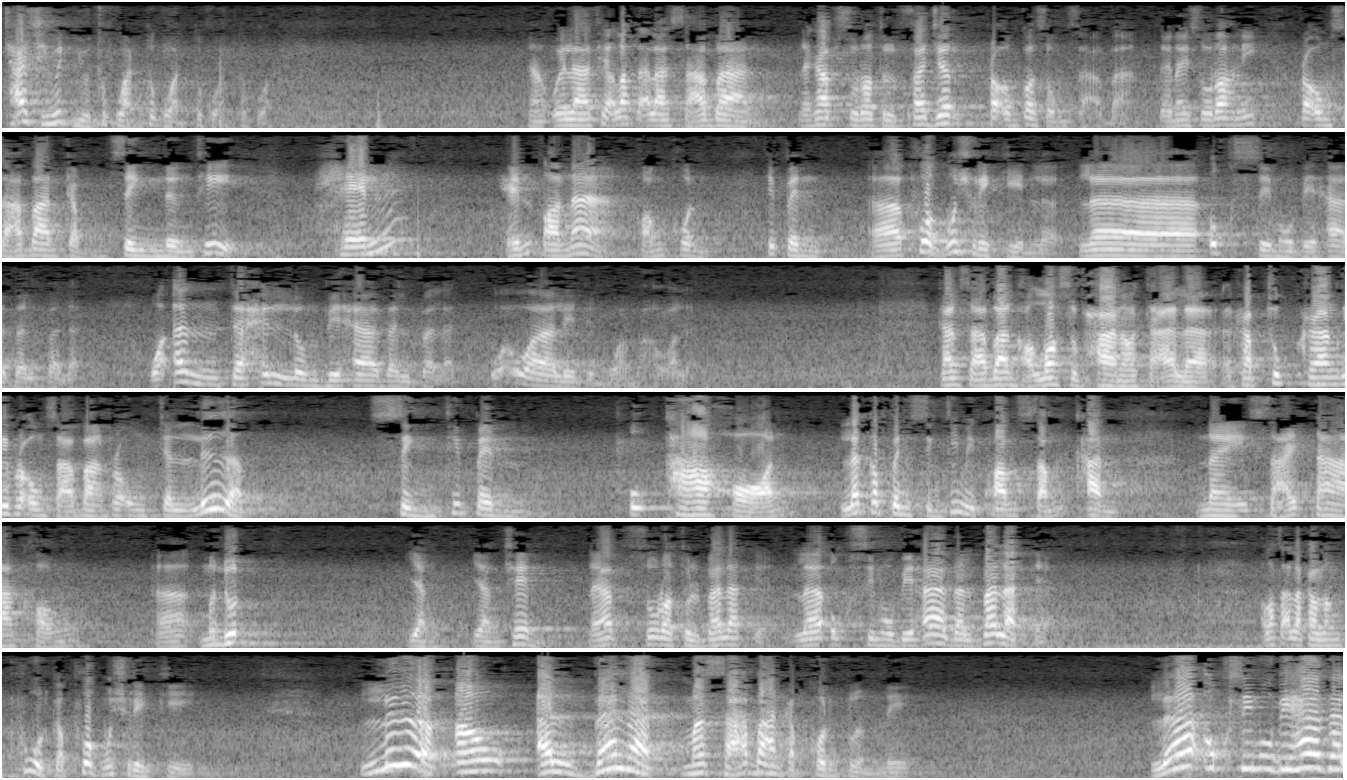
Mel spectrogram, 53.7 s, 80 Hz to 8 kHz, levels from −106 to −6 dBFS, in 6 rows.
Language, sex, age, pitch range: Thai, male, 20-39, 130-175 Hz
